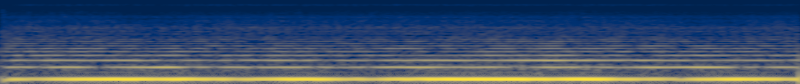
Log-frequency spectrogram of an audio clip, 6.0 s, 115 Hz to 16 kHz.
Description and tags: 06-flutepad TMc
chorused stereo flute pad multisample in 4ths, aimee on flute, josh recording, tom looping / editing / mushing up with softsynth
pad, 2, stereo, flute, d, swirly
